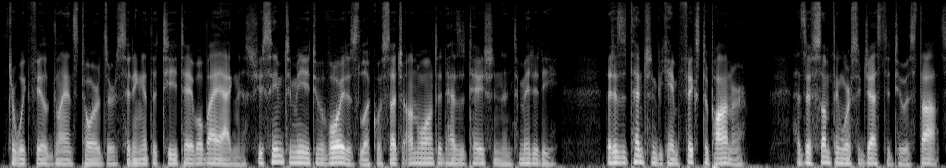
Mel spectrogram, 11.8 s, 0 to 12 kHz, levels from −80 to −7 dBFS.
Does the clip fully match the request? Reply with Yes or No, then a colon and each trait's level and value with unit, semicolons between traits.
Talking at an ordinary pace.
No: fast, 215 wpm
